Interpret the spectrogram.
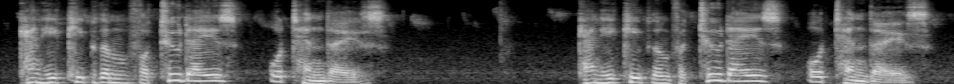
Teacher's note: when you're doing a list the voice goes up and then it comes down at the end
